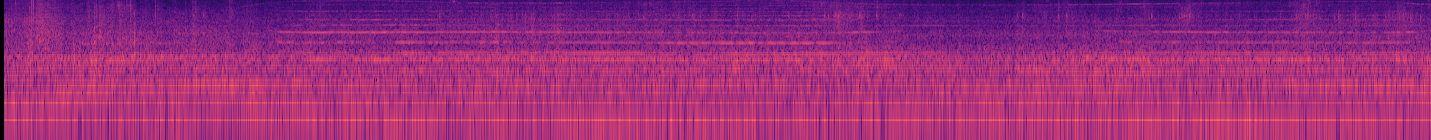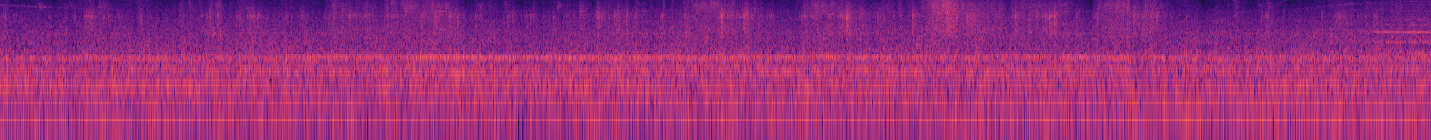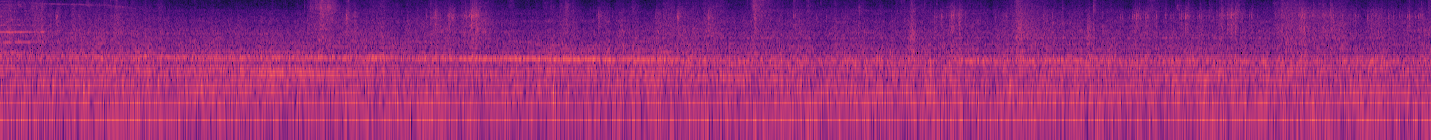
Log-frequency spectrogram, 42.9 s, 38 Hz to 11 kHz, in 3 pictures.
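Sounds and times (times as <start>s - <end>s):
bus diesel engine running: 0.0s - 42.9s
high turbocharger whine: 0.1s - 42.9s
rattles: 6.8s - 42.9s.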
